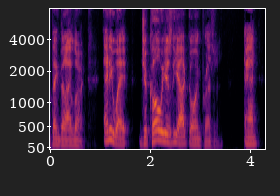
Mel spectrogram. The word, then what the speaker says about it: Jokowi: So I always thought that his cool portmanteau nickname was pronounced Jokowi. Oh, what is it? Jokowi? Actually, it's Jokowi.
